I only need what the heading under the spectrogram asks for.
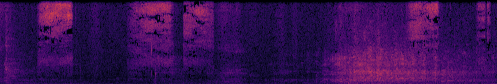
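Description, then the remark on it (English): Scratchy pen strokes on paper as a boat is drawn: a few short bursts of drawing separated by pauses, then a longer, steady stretch of scribbling toward the end. No one speaks. “I'm going to try to draw a boat.”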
